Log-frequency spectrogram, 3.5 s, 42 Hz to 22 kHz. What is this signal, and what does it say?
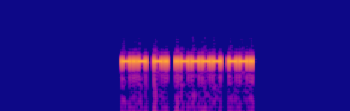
Morse code, heard as a keyed tone, about 46 wpm, 700 Hz. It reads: KN1G
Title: USA Call Signs - 4 Characters - 4x Character Spacing - 45wpm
